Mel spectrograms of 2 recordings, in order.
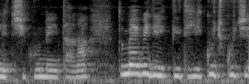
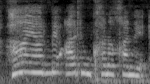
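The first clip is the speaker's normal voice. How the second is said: higher-pitched mock irritation; irritated retort; 6 semitones higher than usual. Daughter tensely answering a call to eat, irritated. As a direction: re-enact an annoyed reply, voice raised in pitch. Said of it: "मेरे को गुस्सा आ रहा होगा".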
